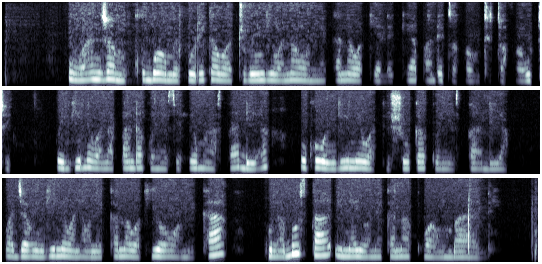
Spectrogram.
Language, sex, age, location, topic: Swahili, female, 18-24, Nakuru, government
